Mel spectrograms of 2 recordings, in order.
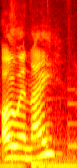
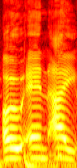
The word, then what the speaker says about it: Ona: Ona, Ona, however you pronounce it in Marrickville.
